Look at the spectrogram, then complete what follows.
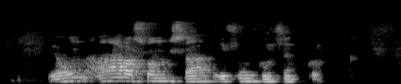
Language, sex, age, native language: Icelandic, male, 30-39, Icelandic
